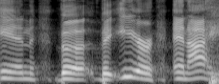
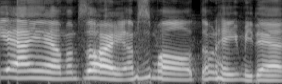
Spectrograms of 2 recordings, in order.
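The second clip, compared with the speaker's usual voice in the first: put-on crying like a child. Retelling how his dad reacted after a girl hit him, the speaker is imitating his own childhood crying. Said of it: "but you need to stop crying".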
